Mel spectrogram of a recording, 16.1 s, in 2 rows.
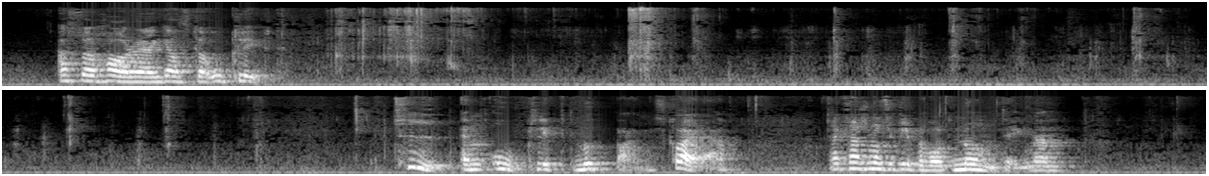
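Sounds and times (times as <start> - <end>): low steady hum: 0.0 - 16.0
quiet chewing: 2.2 - 10.6, 15.2 - 16.0.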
